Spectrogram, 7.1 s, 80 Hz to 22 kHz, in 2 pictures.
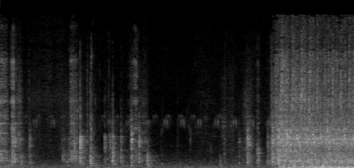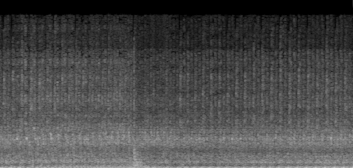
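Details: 1964 Harley-Davidson XL 900 Ironhead Sportster with magneto ignition, just started: lopsided, evenly spaced thumping at about 214 a minute; runs on only one cylinder, the front cylinder has no compression.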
